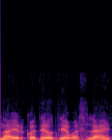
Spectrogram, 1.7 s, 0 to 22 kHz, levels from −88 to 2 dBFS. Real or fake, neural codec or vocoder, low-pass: real; none; 10.8 kHz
